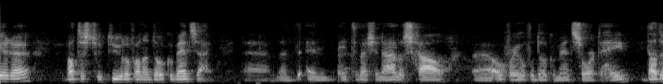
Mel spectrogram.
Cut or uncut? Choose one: cut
